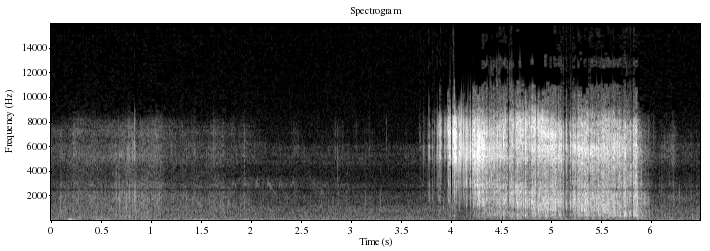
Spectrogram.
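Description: Hook-and-loop (Velcro) strip on the Terra Nova Laser 20 Elite backpack's top collar being pulled apart: a loud rasping tear lasting about two seconds, starting about four seconds in, after quiet handling of the fabric.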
